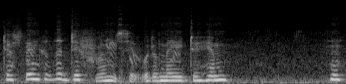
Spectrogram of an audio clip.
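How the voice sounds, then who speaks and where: A woman's voice: mid-range voice, normal speed, dull audio, a little hiss or hum, close to an everyday voice. An actress playing an outspoken elderly English mother, emphatic and genteel, affectionate but exasperated, in British radio drama style. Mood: indignant, brisk. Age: older.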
